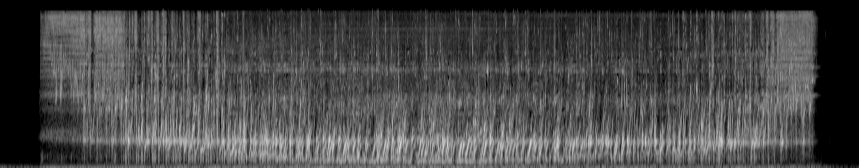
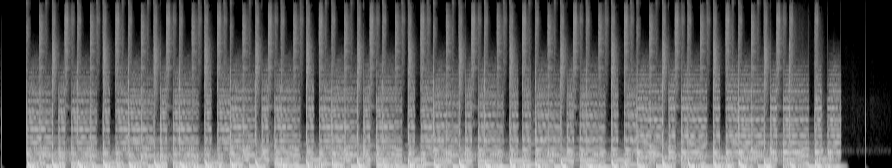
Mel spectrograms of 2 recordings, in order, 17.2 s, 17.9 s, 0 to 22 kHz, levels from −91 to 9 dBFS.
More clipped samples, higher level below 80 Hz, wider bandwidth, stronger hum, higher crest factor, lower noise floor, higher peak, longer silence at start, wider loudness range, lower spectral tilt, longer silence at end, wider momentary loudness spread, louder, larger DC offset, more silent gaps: neither; second, -52 dBFS vs -16 dBFS; second, 17 kHz vs over 20 kHz; neither; first, 20 dB vs 14 dB; first, -77 dBFS vs -66 dBFS; second, -4 dBFS vs 0 dBFS; first, 0.8 s vs 0.55 s; first, 3 LU vs 0 LU; second, -2.5 dB/octave vs -5.5 dB/octave; about the same, 0.9 s vs 0.9 s; first, 6 LU vs 2 LU; second, -23 LUFS vs -15 LUFS; neither; neither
